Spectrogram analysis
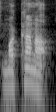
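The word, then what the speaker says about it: makhana: would have seen makana it should be pronounced as makana makana This one macana.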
